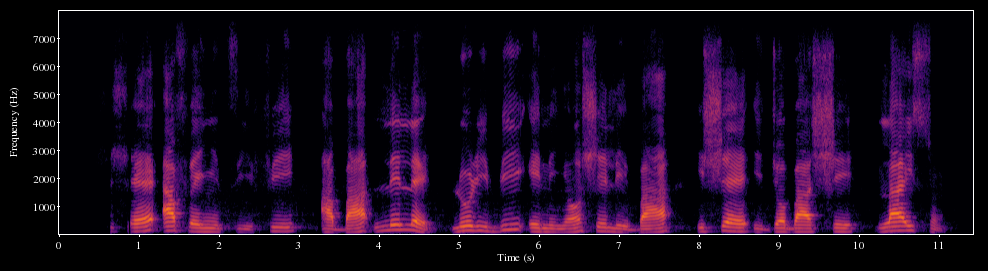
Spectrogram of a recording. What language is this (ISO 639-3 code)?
yor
